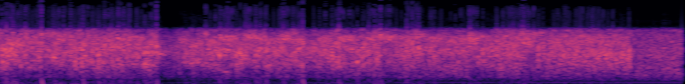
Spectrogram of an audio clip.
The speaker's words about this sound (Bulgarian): Моля за вашите аплодисменти.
